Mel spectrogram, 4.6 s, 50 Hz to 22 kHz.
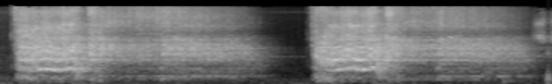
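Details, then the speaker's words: Polaris Sportsman 500 4x4 ATV with a low battery, cranked on a jumper. Two bursts of free, high whirring with no cranking thump; the starter spins without engaging, and the owner suspects too much friction under the cover. "spins like that like the starter isn't engaging I think it's this thing causing problems it's like too much friction"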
